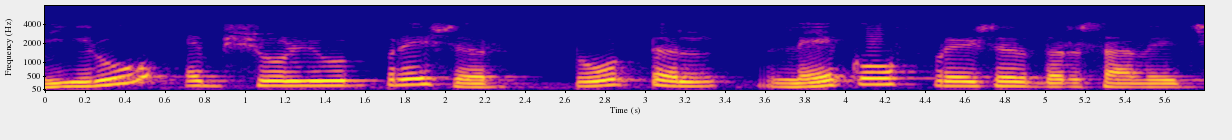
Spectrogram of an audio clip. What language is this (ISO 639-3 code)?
guj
